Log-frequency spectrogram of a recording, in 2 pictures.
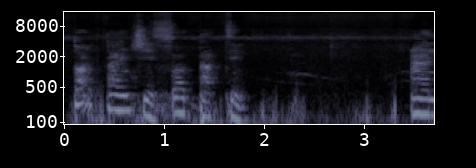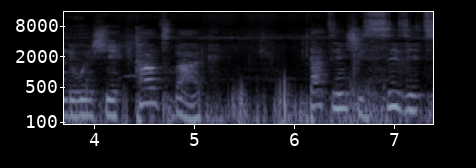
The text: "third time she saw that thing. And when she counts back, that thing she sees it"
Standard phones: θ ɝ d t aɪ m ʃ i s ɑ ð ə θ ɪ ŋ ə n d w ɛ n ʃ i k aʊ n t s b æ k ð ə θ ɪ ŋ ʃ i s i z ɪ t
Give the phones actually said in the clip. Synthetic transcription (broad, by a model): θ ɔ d t aɪ m ʃ i s ɑ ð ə t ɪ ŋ ə n d w ɛ n ʃ i k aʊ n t b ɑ k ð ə t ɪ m ʃ i s i z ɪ t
